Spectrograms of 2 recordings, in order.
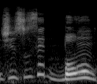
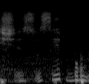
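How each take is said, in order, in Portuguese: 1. Soa firme e seguro, cheio de convicção. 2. Soa hesitante e inseguro, sem convicção. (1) "Não, você fala, Jesus é bom, cara" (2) "Você não fala assim, ai"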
